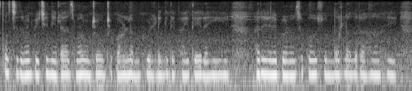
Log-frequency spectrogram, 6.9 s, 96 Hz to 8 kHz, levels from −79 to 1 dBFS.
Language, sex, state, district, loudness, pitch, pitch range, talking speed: Hindi, female, Uttarakhand, Tehri Garhwal, -13 LUFS, 210 Hz, 210-215 Hz, 210 wpm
